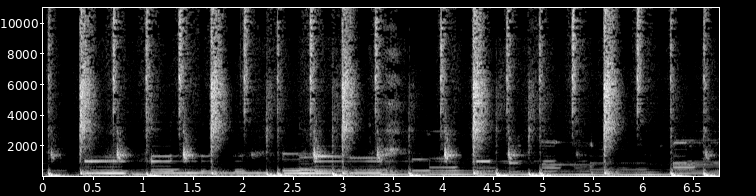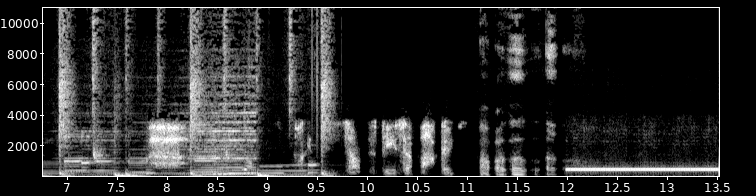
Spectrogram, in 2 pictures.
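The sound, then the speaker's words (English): A Skype call dialing tone: a busy, chiming electronic melody gives way to choppy bursts, then a steady, loud mid-pitched tone holds to the end. No one speaks. “Yeah, Skype sucks.”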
